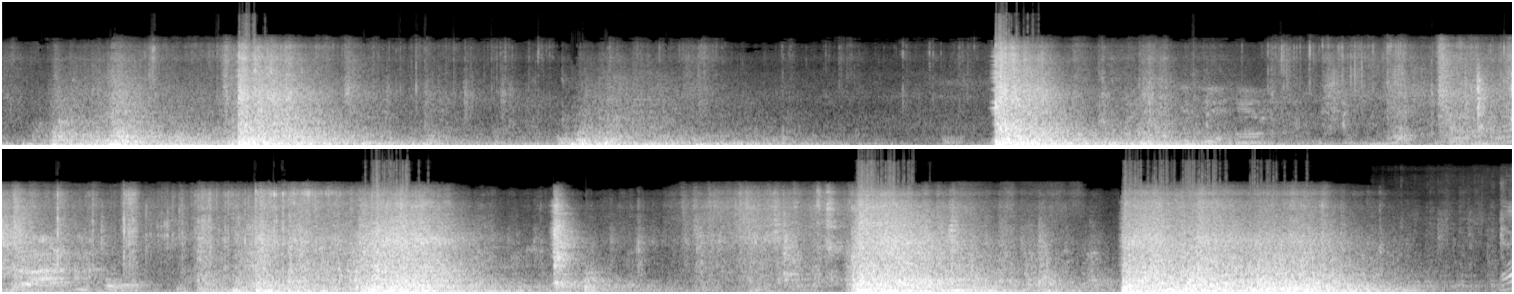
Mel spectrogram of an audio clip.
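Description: Heavy shrink-wrapped stainless steel barbecue grill being tipped, pushed and slid onto a pickup truck bed: a run of loud, rumbling scrapes and thuds, with sudden jolts about ten seconds in and twice more near the end.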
